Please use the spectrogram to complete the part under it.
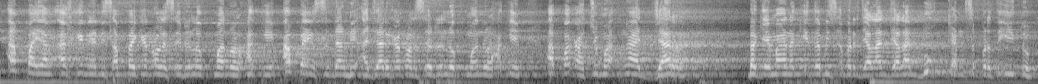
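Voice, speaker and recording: A man's voice: very high voice, flat delivery, quick pace, pushed and bright. A male preacher telling a story in a sermon, asking rhetorical questions as he goes, in an echoey hall.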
